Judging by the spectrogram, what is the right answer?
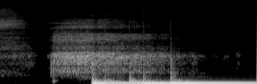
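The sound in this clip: A person takes a deep, breathy inhale over freshly ground spices in a mortar, a long draw of air joined partway through by a low, steady droning tone.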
